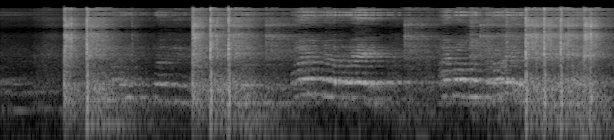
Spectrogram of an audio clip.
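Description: Several sharp cracks of airsoft guns firing in an exchange, with players' voices shouting between the shots.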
